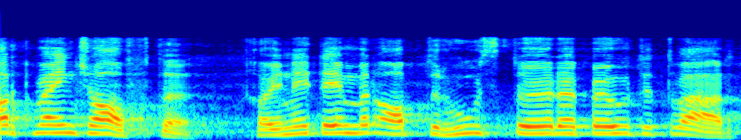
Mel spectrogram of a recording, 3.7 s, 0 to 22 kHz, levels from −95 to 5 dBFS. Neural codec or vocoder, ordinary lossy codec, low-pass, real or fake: codec, 16 kHz, 16 kbps, FreqCodec, smaller model; none; 7.2 kHz; fake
